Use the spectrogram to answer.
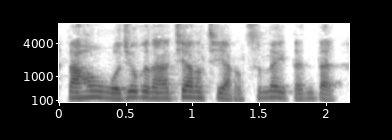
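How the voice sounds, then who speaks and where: A young man preaching and giving a personal testimony, halting with many fillers, speaking with emotion. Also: fairly high pitch, fairly even intonation. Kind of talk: sermon testimony.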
